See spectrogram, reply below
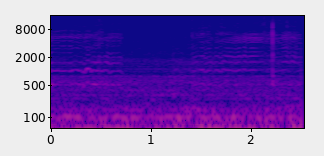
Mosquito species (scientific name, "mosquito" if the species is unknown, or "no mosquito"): Culex tigripes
